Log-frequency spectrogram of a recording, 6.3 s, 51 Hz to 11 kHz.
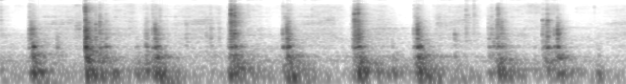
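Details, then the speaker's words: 9-year-old Harbor Freight 3-ton low-profile floor jack after fluid top-off, lifting a bus: irregular firm clunks as the handle is pumped; each stroke lifts solidly through the full range, previously only worked in the lower range. "pump is pretty solid. The bus is getting off the ground."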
